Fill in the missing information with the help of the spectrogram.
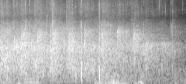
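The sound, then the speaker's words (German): An audience applauds, many hands clapping in a dense, steady wash that holds for several seconds before gradually tapering off at the end, with a faint murmur of voices underneath. “Ihr dürft klatschen.”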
